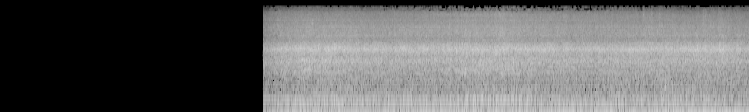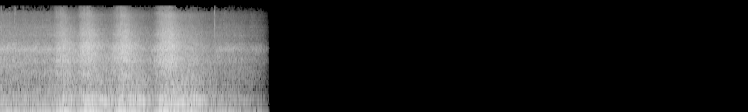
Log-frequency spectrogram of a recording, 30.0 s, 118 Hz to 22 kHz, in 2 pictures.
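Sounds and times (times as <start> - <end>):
diesel engine idling and revving: 5.3 - 20.4.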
